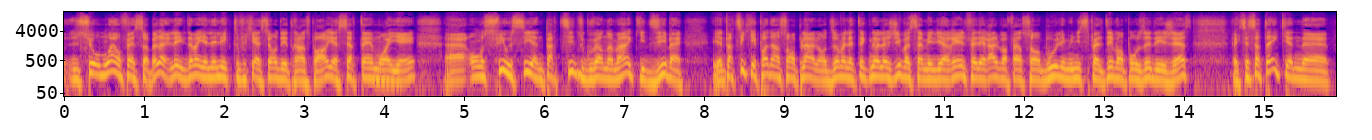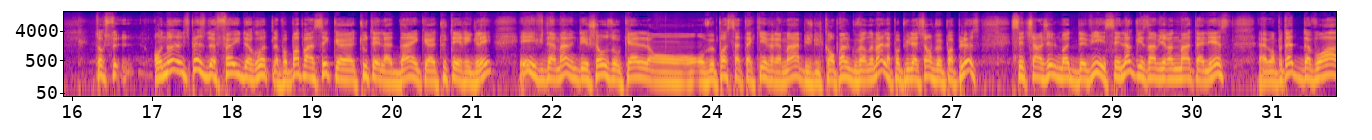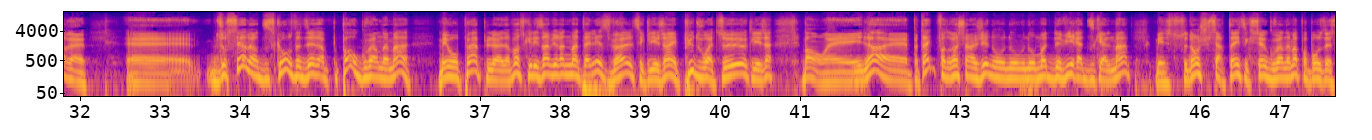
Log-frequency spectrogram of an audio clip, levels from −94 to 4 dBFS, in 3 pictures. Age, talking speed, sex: 40-59, 245 wpm, male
